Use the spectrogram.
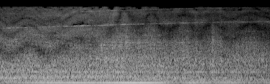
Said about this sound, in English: Loud truck.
